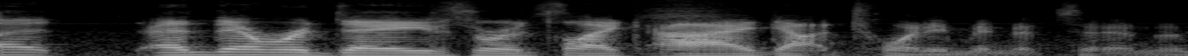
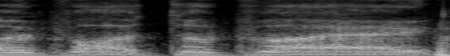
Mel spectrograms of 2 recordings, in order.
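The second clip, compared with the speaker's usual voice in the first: higher, louder put-on Batman line; 5 semitones higher, 8 dB louder than usual. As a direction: belt it out as Batman.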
